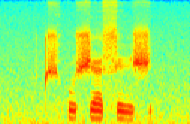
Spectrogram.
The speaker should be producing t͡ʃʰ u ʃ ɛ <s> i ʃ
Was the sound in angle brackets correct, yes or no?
yes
